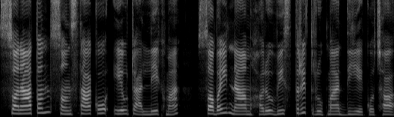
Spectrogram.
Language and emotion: Nepali, neutral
